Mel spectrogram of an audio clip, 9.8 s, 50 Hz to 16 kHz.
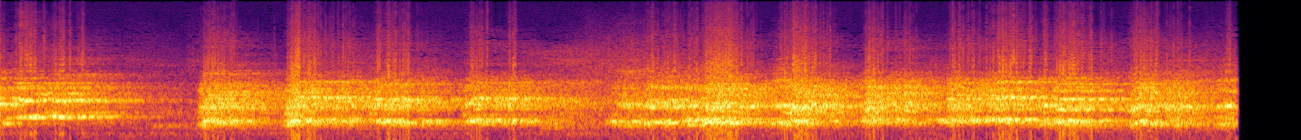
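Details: Group of dogs at The Barking Lot on 20 January 2017 howling together in a long wavering chorus, punctuated by quick yips and barks, the sound cutting off abruptly at the end.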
